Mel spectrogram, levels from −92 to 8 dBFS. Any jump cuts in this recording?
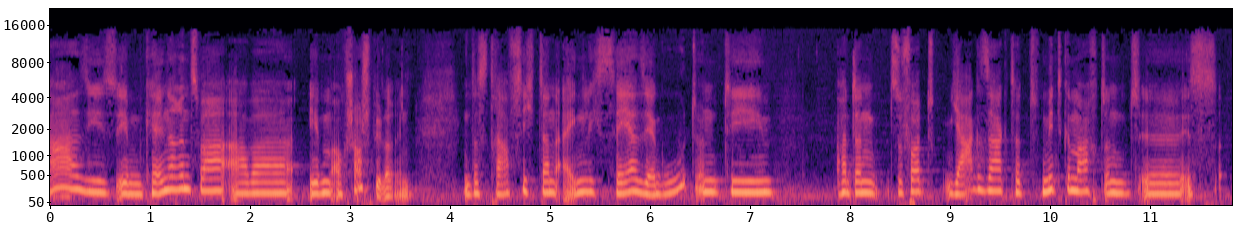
no; 0 cuts

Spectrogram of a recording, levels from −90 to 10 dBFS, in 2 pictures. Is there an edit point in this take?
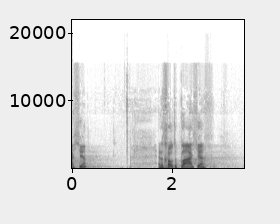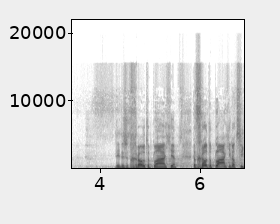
no; 0 cuts

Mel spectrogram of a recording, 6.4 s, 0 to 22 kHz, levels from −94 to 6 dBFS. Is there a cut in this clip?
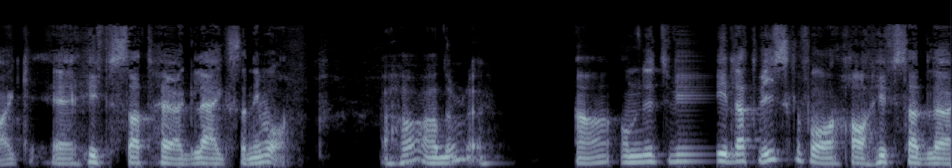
no; 0 cuts

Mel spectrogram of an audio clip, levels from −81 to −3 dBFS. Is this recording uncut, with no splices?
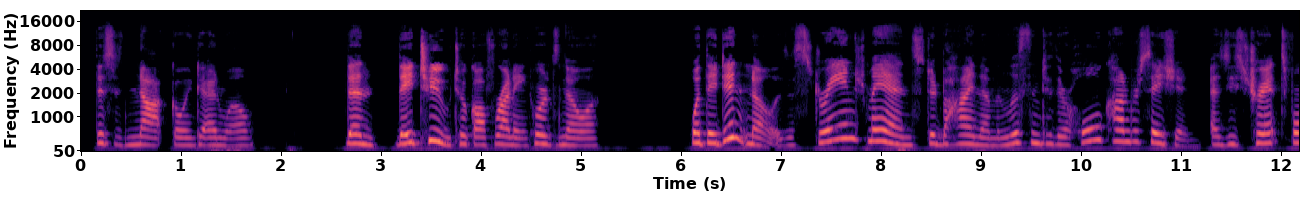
yes; 0 cuts

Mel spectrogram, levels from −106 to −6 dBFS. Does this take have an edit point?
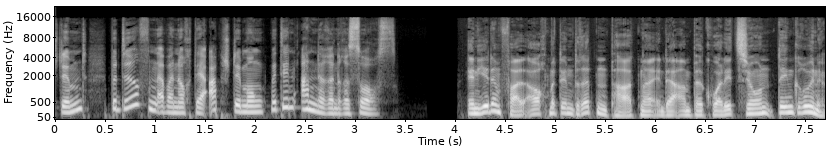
no; 0 cuts

